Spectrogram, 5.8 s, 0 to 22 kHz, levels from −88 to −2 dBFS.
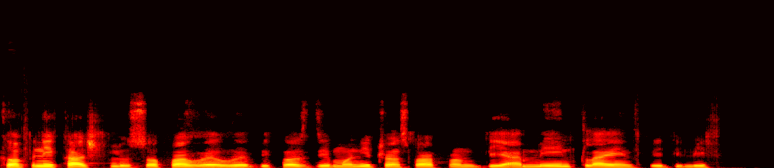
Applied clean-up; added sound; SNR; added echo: neural mask model DeepFilterNet 3.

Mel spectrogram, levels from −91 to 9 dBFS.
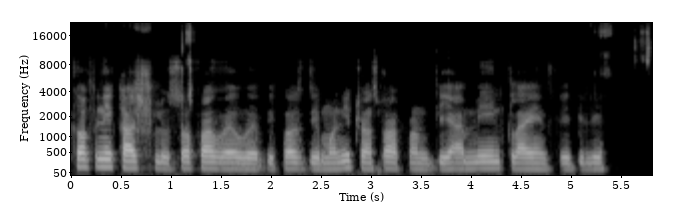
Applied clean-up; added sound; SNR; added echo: neural mask model Resemble Enhance denoiser.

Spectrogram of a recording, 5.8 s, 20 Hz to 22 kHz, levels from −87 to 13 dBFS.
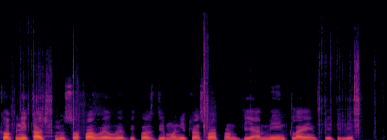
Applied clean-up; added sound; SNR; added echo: neural mask model RNNoise.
